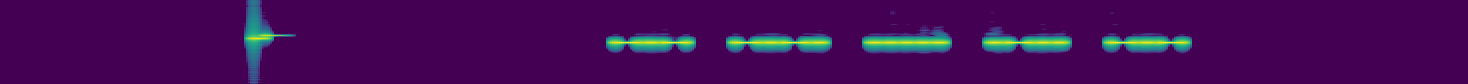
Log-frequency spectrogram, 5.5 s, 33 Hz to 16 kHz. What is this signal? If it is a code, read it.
Morse code, heard as a keyed tone, about 40 wpm, spaced as for 29 wpm, 700 Hz. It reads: KC5LK
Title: USA Call Signs - 5 Characters - 2x Character Spacing - 40wpm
